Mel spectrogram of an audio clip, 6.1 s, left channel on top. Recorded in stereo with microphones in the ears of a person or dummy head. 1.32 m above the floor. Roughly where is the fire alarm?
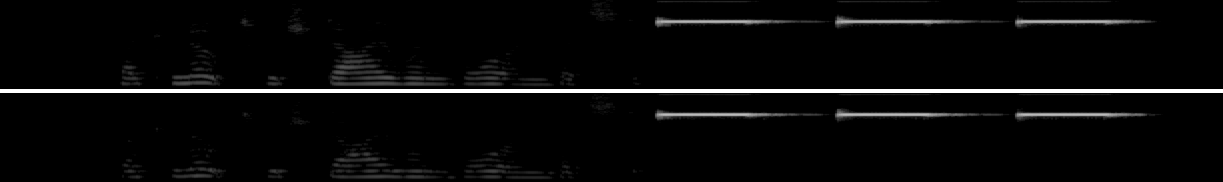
Centre.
